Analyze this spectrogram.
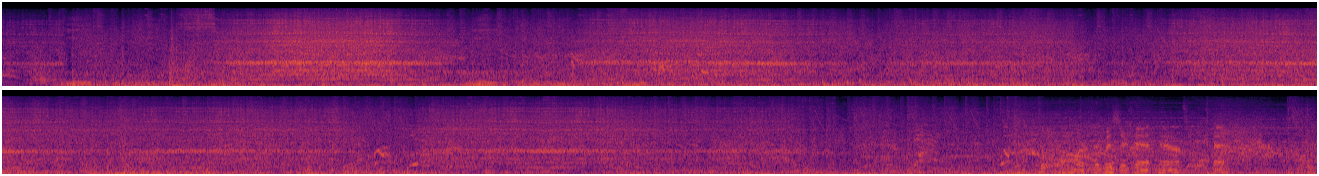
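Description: Fast electronic music with a repeating tune plays throughout.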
